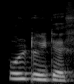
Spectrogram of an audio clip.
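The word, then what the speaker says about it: fortuitous: इसका प्रोनाउंसिएशन थोड़ा सा ध्यान रखिएगा, फोर्टुइटस है, ठीक है।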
